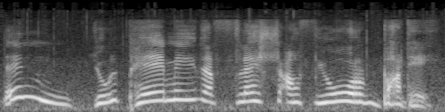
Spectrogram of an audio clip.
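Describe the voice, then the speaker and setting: A man voicing a menacing little man in a folk tale, demanding payment with sharp insistence. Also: extremely high pitch, animated, takes it slowly, voice pushed up, full character voice.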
